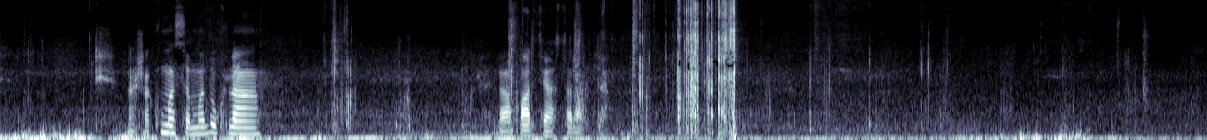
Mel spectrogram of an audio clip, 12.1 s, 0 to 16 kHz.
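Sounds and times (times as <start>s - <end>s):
footsteps crunching through dry weeds: 2.0s - 12.0s.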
